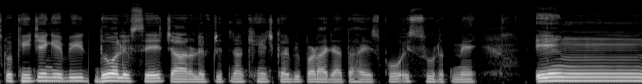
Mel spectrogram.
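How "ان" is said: ان stretched long and chanted; ان drawn out in recitation; correct madd. Shown as a demonstration. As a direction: hold the vowel of ان for two to four beats. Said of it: "اتنا، اس طرح اس کو صحیح پڑھا جائے گا".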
